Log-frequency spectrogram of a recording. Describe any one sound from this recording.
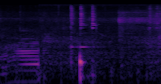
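A metal pot clanks down onto the fire.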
